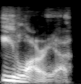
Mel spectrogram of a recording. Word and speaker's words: Hilaria: it racistly inappropriate like it's supposed to be pronounced it's Elia we move on um speaking of someone who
